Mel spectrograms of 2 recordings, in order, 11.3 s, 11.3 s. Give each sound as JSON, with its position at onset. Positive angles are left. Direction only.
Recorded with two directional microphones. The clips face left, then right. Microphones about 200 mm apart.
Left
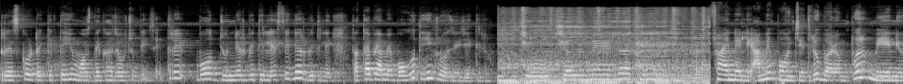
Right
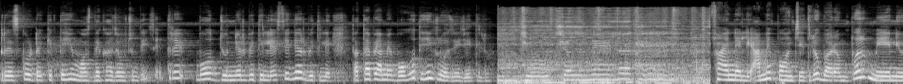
{"t": 0.0, "sound": "a woman's voice", "side_deg": -25}
{"t": 6.5, "sound": "music", "side_deg": 0}
{"t": 9.0, "sound": "a woman's voice", "side_deg": -40}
